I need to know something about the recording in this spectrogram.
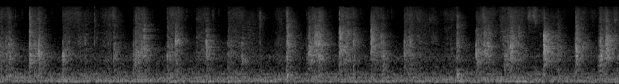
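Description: A deck of tarot cards being shuffled overhand by hand: an uneven run of quick card snaps and slaps, about three or four a second.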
